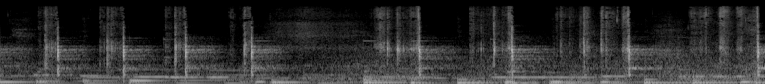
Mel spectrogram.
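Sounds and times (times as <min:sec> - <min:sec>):
knife dicing an onion on a cutting board: 0:00.0 - 0:02.8, 0:03.7 - 0:07.6
low steady musical backdrop: 0:00.0 - 0:07.6.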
